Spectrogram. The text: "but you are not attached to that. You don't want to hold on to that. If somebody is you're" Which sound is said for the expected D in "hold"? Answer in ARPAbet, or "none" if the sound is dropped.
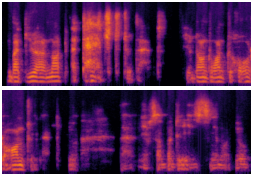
D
